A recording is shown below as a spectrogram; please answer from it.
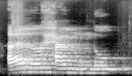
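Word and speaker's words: الحمد: Alhamdu. Alhamdu bukan al salah. Alhamdu alhamdu alhamdu alhamdu.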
